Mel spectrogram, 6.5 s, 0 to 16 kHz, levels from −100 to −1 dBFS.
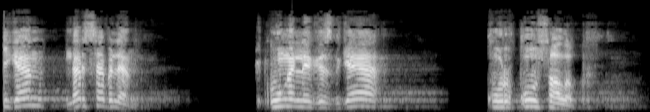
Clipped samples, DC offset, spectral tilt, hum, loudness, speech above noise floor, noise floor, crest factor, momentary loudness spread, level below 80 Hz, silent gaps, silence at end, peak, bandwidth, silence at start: under 0.1%; under 0.1%; -1 dB/octave; none; -15 LUFS; 42 dB; -59 dBFS; 18 dB; 12 LU; -78 dBFS; 1.99-2.54 s, 4.50-4.87 s; 0.6 s; 0 dBFS; 11 kHz; 0.05 s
